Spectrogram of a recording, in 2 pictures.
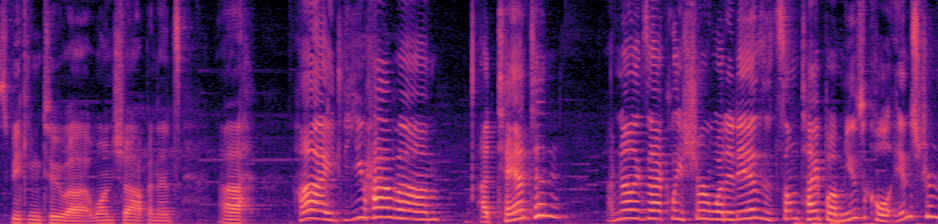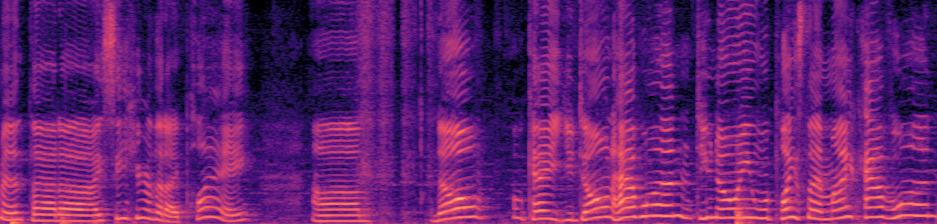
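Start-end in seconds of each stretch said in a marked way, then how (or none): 2.9-18.8 very high, pinched, nasal put-on character voice. Narrating a scene to Lilo, the speaker voices a stranger at a shop: nasally voice. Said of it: "this kind of nasally uh, voice".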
